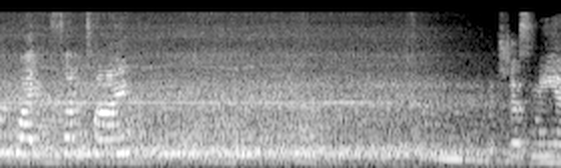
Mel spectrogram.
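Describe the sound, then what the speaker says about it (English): A Rainbow vacuum cleaner runs over a stained floor, a steady loud whining motor drone holding through the whole stretch, with brief faint voices near the start and end. "I'm going to vacuum their stain really good."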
